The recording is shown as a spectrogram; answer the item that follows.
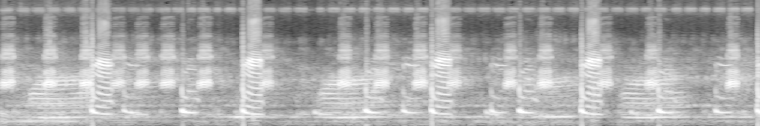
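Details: Kodok bangkong, the Asian common toad, croaking in a dense chorus: sharp, harmonic calls that drop quickly in pitch overlap with lower, nasal croaks several times a second. A faint steady high whine runs throughout.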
